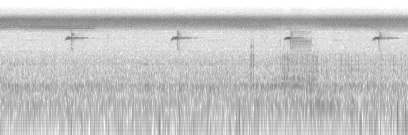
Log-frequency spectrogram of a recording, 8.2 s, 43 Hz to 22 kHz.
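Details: Cicadas drone without a break, high and hissing, beside a path in Gifu Prefectural Centennial Park, Japan, at 37°C on a July morning. A bird adds four brief whistled notes, about two seconds apart.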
